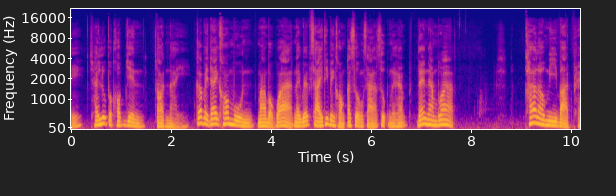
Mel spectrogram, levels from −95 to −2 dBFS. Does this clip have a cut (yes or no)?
yes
